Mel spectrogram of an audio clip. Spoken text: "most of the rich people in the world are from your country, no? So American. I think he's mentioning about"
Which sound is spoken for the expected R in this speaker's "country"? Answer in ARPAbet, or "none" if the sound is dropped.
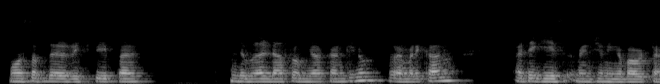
none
